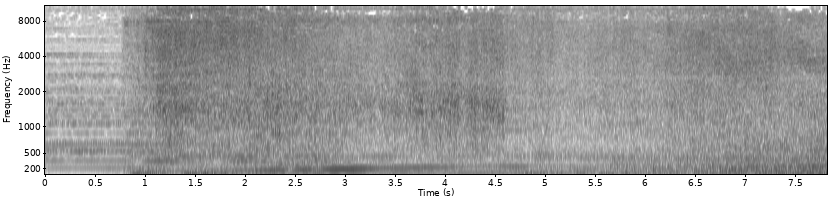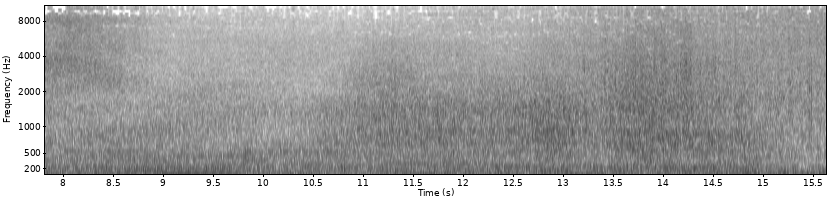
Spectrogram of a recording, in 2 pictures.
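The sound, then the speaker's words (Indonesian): A car accelerates as an online taxi driver steps on the gas: a loud, steady engine roar with rising tones early on, then a sustained rush of engine and road noise. “Tanpa pikir panjang, aku langsung tancap gas menjemputnya.”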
